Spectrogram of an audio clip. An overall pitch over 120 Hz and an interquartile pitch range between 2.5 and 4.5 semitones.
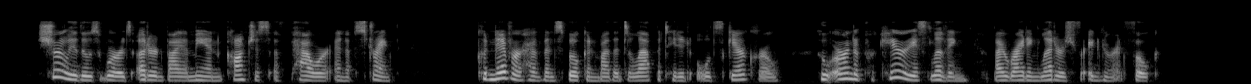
Yes: high, 190 Hz; average, 2.9 semitones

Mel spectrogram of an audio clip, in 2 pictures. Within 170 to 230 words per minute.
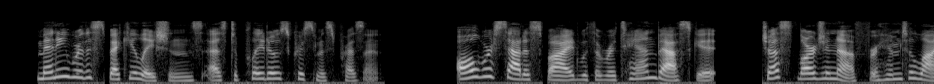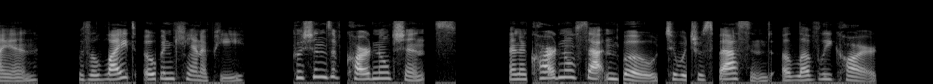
No: average, 145 wpm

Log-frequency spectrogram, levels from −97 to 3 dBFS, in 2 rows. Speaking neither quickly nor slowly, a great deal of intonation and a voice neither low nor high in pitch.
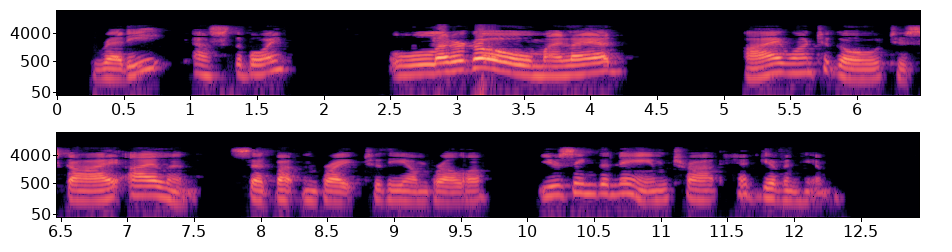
No: slow, 130 wpm; wide, 6.7 semitones; medium, 180 Hz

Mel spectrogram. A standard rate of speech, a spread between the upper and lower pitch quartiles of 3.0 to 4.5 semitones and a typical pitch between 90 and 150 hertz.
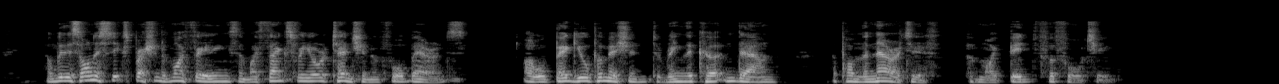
Yes: average, 160 wpm; average, 4.2 semitones; low, 135 Hz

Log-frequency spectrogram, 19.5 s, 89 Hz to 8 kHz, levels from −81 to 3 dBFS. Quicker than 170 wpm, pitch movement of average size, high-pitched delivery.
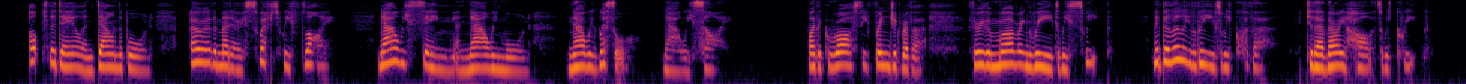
No: average, 155 wpm; average, 3.6 semitones; high, 225 Hz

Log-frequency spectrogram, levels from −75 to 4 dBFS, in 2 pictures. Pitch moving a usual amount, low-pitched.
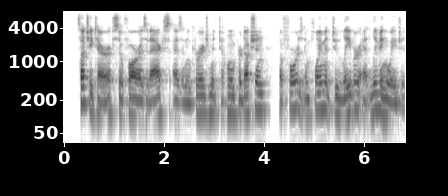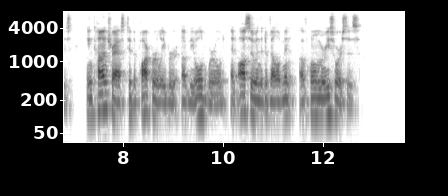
Yes: average, 4.5 semitones; low, 110 Hz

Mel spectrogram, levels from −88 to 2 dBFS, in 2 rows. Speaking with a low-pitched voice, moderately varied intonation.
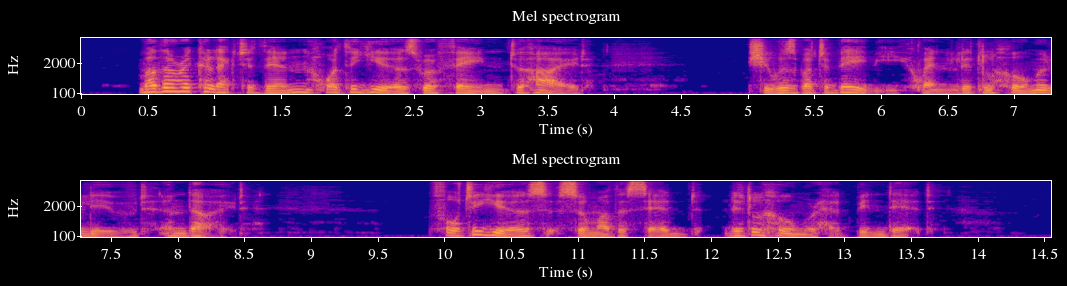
Yes: low, 120 Hz; average, 4.3 semitones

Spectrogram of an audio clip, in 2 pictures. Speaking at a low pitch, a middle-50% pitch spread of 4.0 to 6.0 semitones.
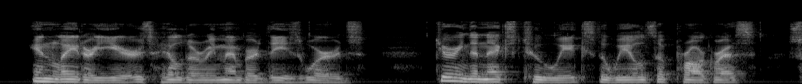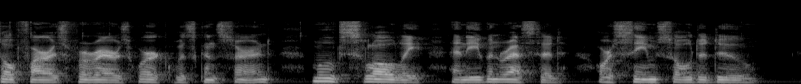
No: low, 110 Hz; narrow, 2.4 semitones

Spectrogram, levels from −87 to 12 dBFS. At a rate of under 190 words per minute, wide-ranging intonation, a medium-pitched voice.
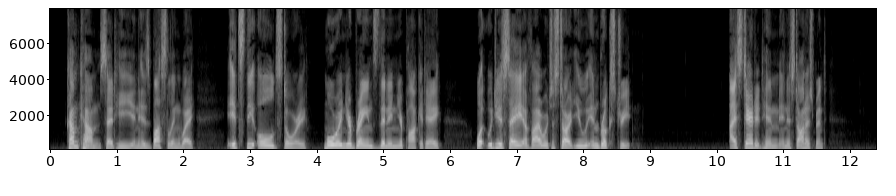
No: average, 195 wpm; wide, 5.7 semitones; medium, 155 Hz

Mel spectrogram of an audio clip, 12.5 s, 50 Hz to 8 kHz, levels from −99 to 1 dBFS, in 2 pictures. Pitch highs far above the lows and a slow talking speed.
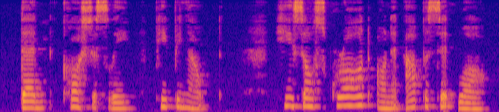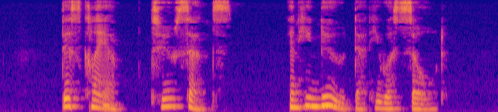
Yes: wide, 5.8 semitones; slow, 105 wpm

